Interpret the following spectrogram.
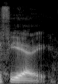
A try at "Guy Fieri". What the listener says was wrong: Why do you roll his R?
